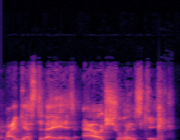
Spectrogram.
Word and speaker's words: Schlinsky: I'm your host, and my guest today is Alex Schlinsky. How you doing, Alex? Did I pronounce it right?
